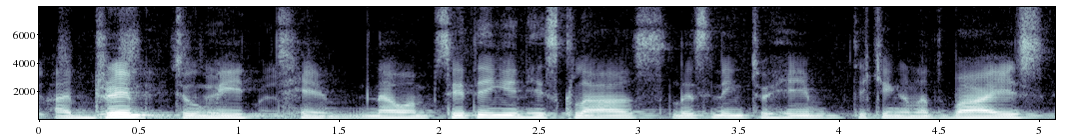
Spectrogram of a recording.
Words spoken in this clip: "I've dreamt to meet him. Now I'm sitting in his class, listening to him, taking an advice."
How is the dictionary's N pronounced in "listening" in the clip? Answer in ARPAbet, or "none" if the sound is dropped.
N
